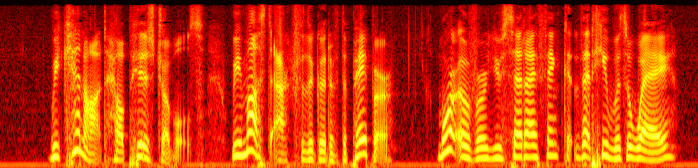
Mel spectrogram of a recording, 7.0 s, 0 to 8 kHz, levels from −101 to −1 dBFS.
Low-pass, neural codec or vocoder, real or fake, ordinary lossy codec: 7.2 kHz; vocoder, 44.1 kHz, 128 mel bands every 512 samples, BigVGAN v2; fake; MP3, 64 kbps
